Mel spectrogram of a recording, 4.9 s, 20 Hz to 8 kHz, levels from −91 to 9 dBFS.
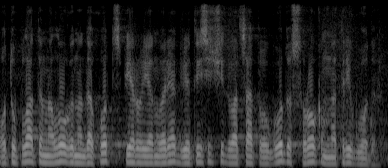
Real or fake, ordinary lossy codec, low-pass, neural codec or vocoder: real; Opus, 64 kbps; 7.2 kHz; none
